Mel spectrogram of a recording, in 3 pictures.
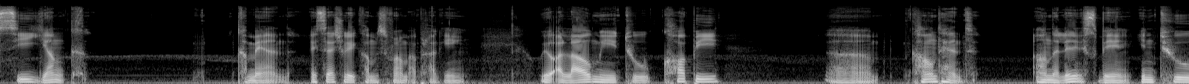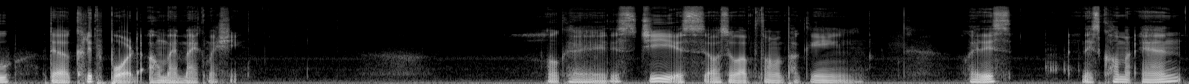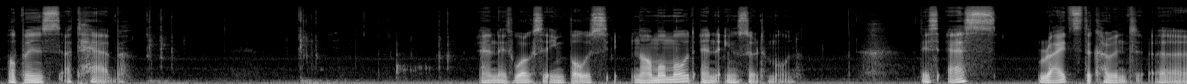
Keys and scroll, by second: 16.9-17.3 typing, 20.1 j, 24.6-27.8 typing, 30.1 k, 30.6 j, 31.9 j.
